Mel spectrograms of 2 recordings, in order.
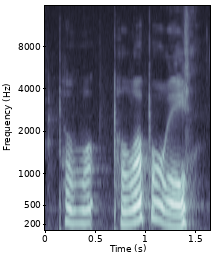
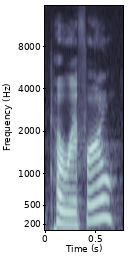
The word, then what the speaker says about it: puerperal: puerperal fever. – Puerperal? – Peripheral? – Yep. It's pronounced P-Y-O-O-P-E-R-A-L.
